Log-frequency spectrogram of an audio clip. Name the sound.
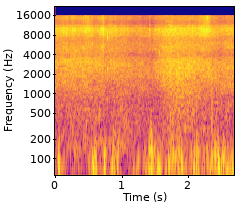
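sea waves during a super typhoon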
